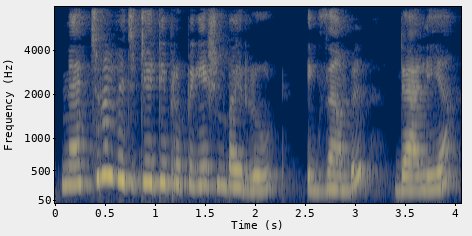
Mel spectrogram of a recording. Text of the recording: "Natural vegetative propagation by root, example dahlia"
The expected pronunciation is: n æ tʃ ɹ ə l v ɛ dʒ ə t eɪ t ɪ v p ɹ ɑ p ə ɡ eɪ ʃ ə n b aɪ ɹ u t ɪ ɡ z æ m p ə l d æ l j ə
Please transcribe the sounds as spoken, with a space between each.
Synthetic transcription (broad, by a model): n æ tʃ ɹ ə l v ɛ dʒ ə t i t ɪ p ɹ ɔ p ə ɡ eɪ ʃ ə n b aɪ ɹ u t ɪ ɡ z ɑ m b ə l d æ l j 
